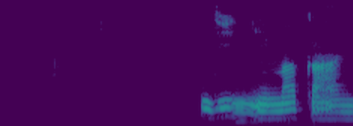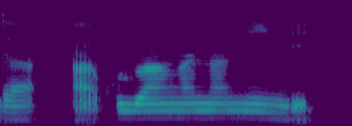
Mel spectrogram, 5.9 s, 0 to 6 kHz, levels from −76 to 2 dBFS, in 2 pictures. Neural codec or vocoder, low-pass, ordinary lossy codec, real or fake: none; 5.4 kHz; MP3, 24 kbps; real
